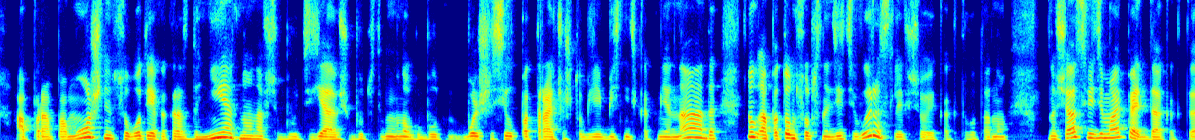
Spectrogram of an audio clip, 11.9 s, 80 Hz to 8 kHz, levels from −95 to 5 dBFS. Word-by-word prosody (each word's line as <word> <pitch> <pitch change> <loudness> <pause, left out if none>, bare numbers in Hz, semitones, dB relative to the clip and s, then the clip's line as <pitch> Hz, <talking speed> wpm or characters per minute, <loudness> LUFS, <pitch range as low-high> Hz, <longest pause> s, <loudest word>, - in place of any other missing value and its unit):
А - - +1
про 150 -1 -2
помощницу, 180 - +1
вот, 175 +2 0
я 165 -2 +4
как 150 -2 -9
раз: 145 -2 0
"Да 140 +1 -4
нет, 230 - +6
ну 180 - +2
она 170 -2 -1
всё 130 +1 -10
будет, 140 -1 -9
я 145 +1 +2
ещё 135 -1 -5
буду 140 -2 -9
много, 145 -2 -1
бу 135 +1 -5
больше 160 +2 -2
сил 160 +3 0
потрачу, 145 -3 -1
чтобы 140 +2 -10
ей 145 0 -3
объяснить, 140 0 -7
как 145 0 -16
мне 145 -1 -2
надо". 200 - +3 0.3
Ну 280 0 +6
а 195 - +5
потом, 195 +4 +4
собственно, 165 -5 -3
дети 165 0 -3
выросли, 265 - +2
и - - -4
всё. 135 0 -9
И 125 - -5
как-то 125 +1 -19
вот 130 -1 -12
оно. 140 0 -5 0.4
Но 165 - -3
щас, 255 - +2
видимо, 230 0 +3
опять, 250 - +2
да, 140 -2 0
как-то 130 +2 -9
150 Hz, 225 wpm, -21 LUFS, 140-180 Hz, 0.4 s, нет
